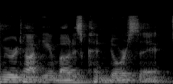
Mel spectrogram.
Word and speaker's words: Condorcet: I kept talking about, what did I say, concordant voting or something? – I think so. – Yeah, just wrong. It's not pronounced that way. It's not spelled that way. It's C-O-N-D-O-R-C-E-T, which is Condorcet.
